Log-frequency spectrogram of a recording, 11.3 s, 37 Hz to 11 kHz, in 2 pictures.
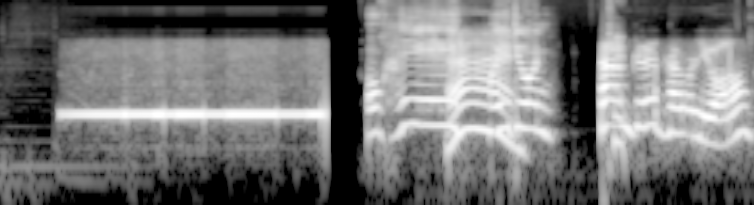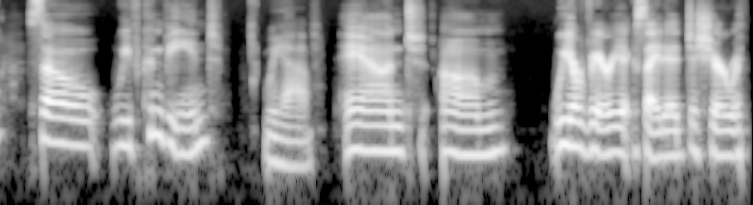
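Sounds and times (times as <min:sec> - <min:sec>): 
telephone line tone: 0:00.5 - 0:02.5
speech: 0:02.8 - 0:11.2.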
